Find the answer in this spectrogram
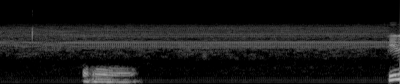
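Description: Steady electric hum with a constant hiss from running aquarium pumps and aeration.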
